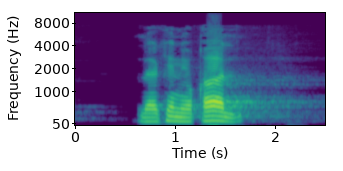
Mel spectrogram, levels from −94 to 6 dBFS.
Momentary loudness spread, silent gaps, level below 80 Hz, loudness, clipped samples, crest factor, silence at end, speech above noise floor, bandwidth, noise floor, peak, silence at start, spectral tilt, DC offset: 21 LU; none; -64 dBFS; -15 LUFS; 0.3%; 18 dB; 0.75 s; 54 dB; 7.8 kHz; -68 dBFS; 0 dBFS; 0.65 s; -7.5 dB/octave; under 0.1%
